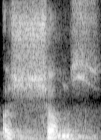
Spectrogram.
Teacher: تعریف کے بعد حروف شمسیہ آ جائیں، الشمس، الشمس، الشمس تھا، لام کو شین کی جنس میں تبدیل کیا جائے گا اور اس کو آپس میں ادغام کر دیا جائے گا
